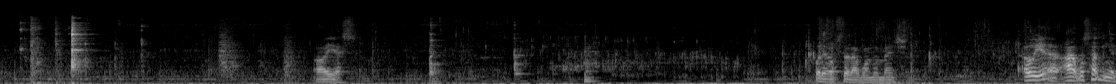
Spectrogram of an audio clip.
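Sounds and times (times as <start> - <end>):
dishes clinking while being washed up: 0.1 - 1.3, 4.3 - 6.1
speech: 3.2 - 3.7, 8.2 - 9.2, 10.2 - 11.1.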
